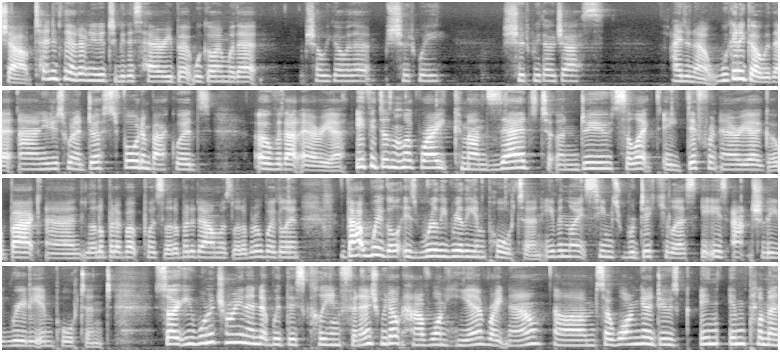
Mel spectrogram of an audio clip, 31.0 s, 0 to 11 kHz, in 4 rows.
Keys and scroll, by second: 12.6 super+z, 13.6 alt+super+z, 26.6 super+z.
